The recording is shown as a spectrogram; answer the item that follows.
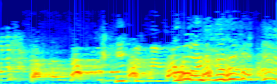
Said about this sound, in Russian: Кто-то скребется. За дверью кто-то есть. А, это, наверное, воры. Ура, ура, ура, ура, ура. Это собака.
